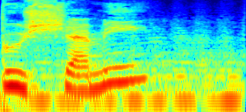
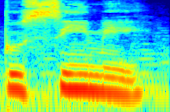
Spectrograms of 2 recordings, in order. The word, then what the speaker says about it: Buscemi: themselves like steve buscemi for the longest time his family actually pronounced his name steve buscemi but then he went to fricken italy and the italians said steve buscemi so who cares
